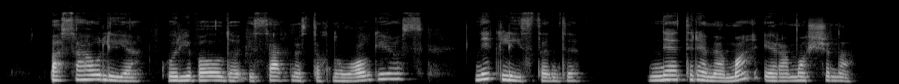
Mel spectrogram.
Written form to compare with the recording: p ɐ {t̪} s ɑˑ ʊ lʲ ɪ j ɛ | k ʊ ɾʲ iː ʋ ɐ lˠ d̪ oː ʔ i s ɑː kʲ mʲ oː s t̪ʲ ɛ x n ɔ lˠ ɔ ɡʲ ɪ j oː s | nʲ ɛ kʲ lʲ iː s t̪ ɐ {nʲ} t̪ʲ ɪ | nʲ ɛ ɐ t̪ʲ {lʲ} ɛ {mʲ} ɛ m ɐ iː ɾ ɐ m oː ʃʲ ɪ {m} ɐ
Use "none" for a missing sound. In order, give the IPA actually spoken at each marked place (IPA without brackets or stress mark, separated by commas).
none, nʲ, ɾʲ, mʲ, n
